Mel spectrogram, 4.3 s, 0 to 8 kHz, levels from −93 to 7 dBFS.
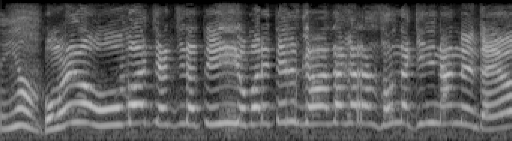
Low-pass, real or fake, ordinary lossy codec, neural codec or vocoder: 7.2 kHz; real; none; none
